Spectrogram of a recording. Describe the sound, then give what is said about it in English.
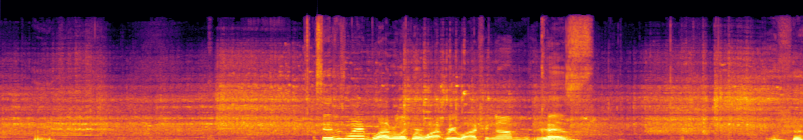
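Car-wreck sounds with crunching metal and glass and clattering debris play throughout under a steady roar, while a man talks over the noise in the middle. “We're just hearing like car wrecks and metal and steel and glass, and that's just like.”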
